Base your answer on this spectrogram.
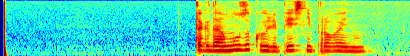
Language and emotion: Russian, neutral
